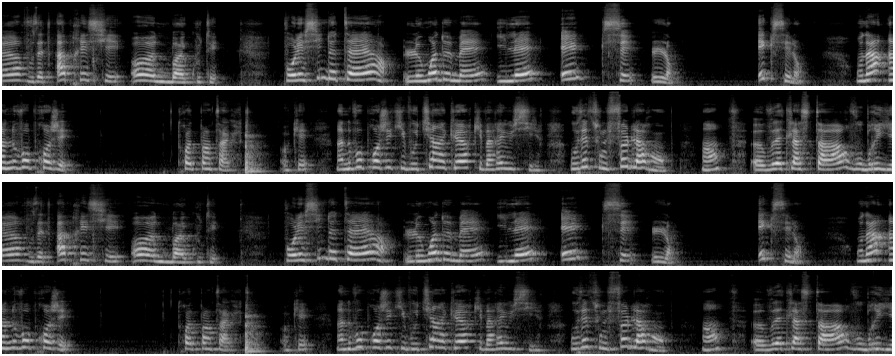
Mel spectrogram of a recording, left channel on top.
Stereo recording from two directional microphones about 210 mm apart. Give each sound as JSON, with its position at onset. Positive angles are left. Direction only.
{"t": 0.0, "sound": "a woman's voice", "side_deg": 45}
{"t": 10.6, "sound": "a woman's voice", "side_deg": 50}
